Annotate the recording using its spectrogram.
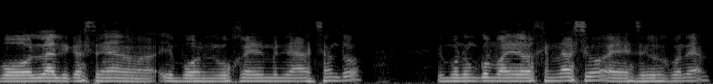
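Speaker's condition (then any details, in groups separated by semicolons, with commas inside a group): ALS; facial and mouth muscles affected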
